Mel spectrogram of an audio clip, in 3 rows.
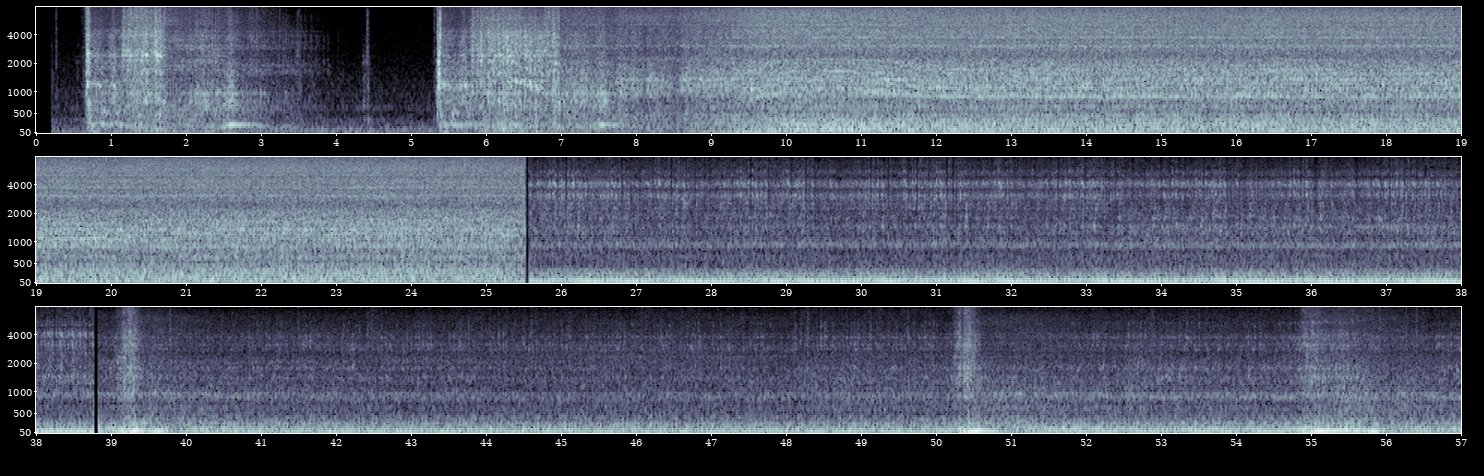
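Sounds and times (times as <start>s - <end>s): car engine idling: 0.2s - 57.0s
fan belt and intake hiss: 6.6s - 25.6s.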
